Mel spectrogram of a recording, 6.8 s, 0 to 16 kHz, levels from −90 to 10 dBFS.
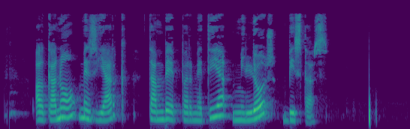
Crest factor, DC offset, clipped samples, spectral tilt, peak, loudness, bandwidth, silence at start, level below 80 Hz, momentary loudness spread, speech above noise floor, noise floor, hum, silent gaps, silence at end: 22 dB; under 0.1%; under 0.1%; -4 dB/octave; -10 dBFS; -32 LUFS; 11.5 kHz; 0.2 s; -80 dBFS; 10 LU; 50 dB; -81 dBFS; none; none; 1.4 s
